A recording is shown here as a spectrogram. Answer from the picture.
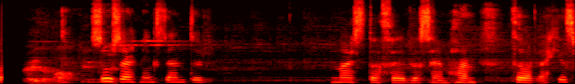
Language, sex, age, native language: Icelandic, female, 40-49, Icelandic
